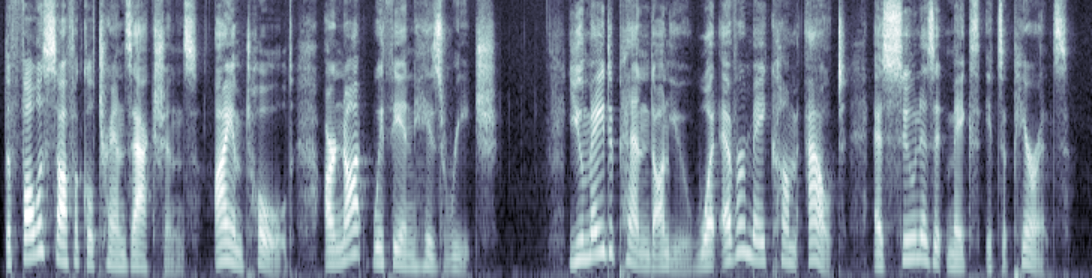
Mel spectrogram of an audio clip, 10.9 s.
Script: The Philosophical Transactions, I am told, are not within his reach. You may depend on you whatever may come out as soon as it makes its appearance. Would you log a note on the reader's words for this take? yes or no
no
